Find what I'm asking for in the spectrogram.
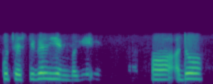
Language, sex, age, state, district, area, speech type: Manipuri, female, 18-30, Manipur, Churachandpur, rural, conversation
